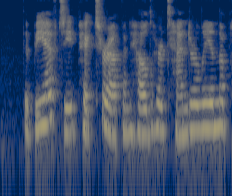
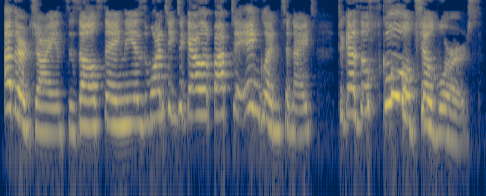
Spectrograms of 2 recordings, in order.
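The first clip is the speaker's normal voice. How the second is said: louder, higher scolding tone; reproachful giant; 5 semitones higher, 13 dB louder than usual. Acted. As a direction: tell him off firmly.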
